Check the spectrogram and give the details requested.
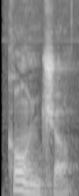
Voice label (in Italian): "concio", crespinese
